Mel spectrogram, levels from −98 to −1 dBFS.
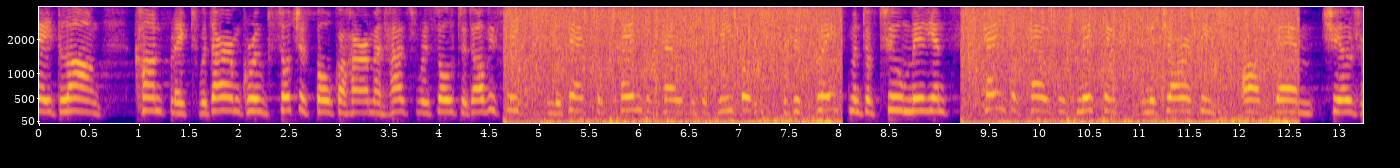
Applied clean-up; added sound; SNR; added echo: none; Stream; 1 dB; reverberation time 0.2 s.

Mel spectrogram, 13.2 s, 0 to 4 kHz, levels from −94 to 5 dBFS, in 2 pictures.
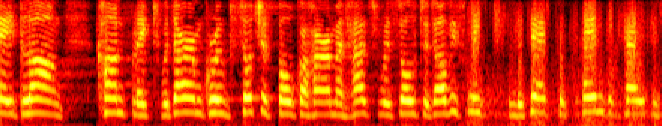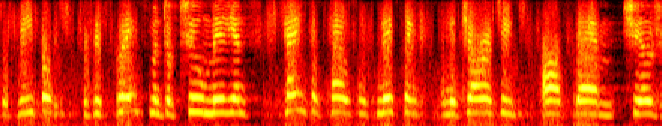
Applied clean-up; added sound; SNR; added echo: neural separator model SepFormer DNS4.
